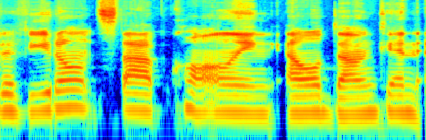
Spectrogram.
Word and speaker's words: Elle Duncan: All I know is that if you don't stop calling Elle Duncan Ella Duncan, I'm gonna lose it.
